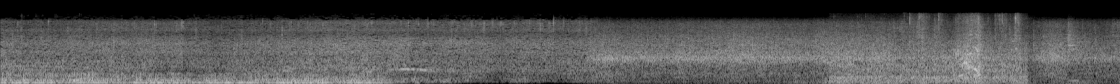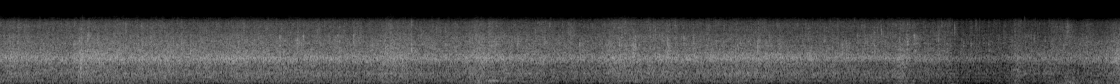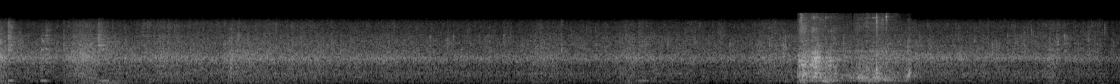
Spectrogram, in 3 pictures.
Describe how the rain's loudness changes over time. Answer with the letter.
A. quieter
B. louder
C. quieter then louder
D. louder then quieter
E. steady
A.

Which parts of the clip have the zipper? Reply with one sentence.
The zipper can be heard from 8.2 to 10.3 s and from 30.4 to 31.6 s.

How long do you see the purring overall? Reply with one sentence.
You can hear the purring for 4 seconds altogether.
